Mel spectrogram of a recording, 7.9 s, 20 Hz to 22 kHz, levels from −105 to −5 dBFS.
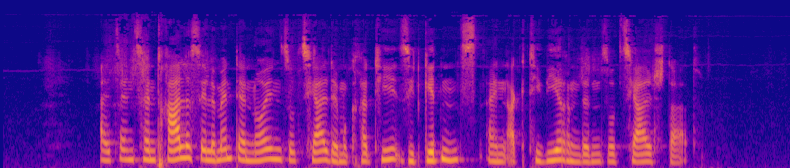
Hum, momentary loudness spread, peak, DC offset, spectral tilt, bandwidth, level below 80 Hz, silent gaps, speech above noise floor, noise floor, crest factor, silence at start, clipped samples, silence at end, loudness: none; 10 LU; -14 dBFS; under 0.1%; -4.5 dB/octave; 15 kHz; -64 dBFS; none; 48 dB; -81 dBFS; 20 dB; 1 s; under 0.1%; 1.05 s; -33 LUFS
